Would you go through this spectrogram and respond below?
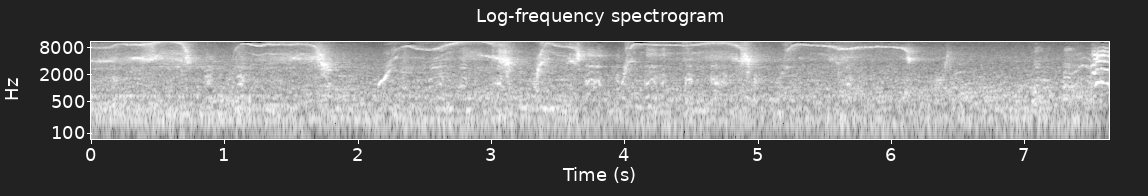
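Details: Baby monkey Luno crying for his father Tum to come pick him up, his sister Lucie nearby: long, piercing whistled wails, each arching high then dropping sharply, repeated about every second with little pause.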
